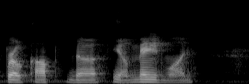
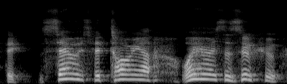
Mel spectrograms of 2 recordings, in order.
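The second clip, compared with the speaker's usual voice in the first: high, urgent mock yell; raised, high-pitched demand; urgent calling out; 10 semitones higher than usual. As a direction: call out sharply for someone missing. Calling out for missing Izuku.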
